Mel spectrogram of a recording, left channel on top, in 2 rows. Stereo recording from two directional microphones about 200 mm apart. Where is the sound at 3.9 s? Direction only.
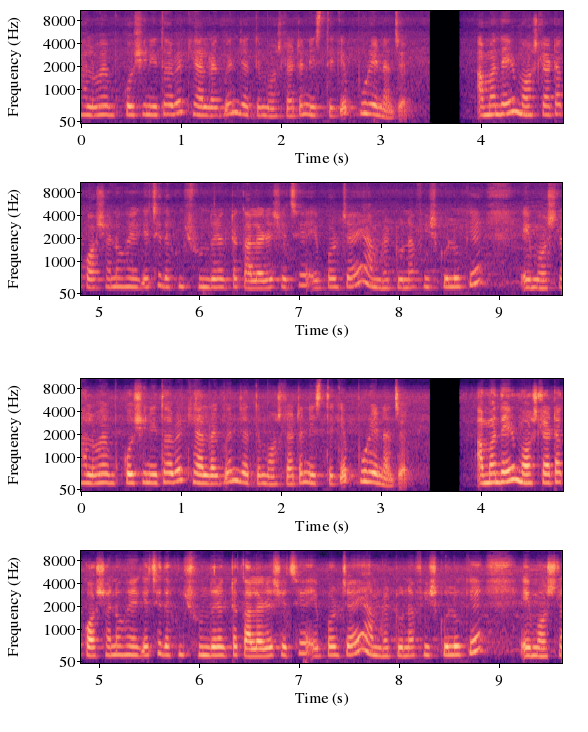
25° right (ahead or behind).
